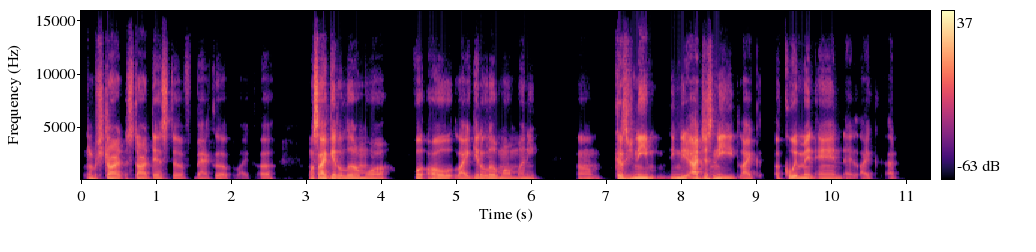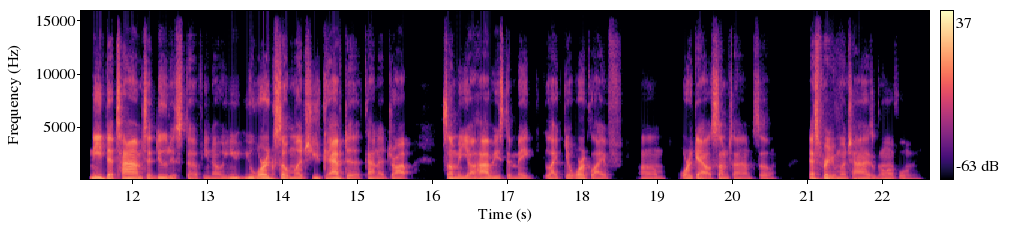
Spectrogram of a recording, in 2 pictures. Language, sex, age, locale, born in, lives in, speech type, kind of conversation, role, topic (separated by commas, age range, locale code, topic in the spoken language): English, male, 25-29, en-US, United States, United States, conversation, unstructured, none, What new hobby have you started recently, what inspired you to try it, and how has it changed your daily routine?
